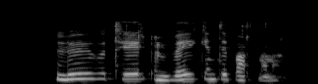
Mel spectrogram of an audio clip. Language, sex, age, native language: Icelandic, female, 30-39, Icelandic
